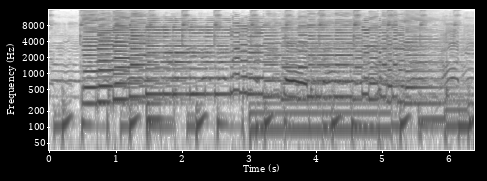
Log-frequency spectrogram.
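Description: Instrumental interlude of devotional bhajan music: an electronic keyboard plays a sustained, reedy melody over a steady beat of low drum strokes. The music comes in strongly about half a second in, after a brief dip.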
